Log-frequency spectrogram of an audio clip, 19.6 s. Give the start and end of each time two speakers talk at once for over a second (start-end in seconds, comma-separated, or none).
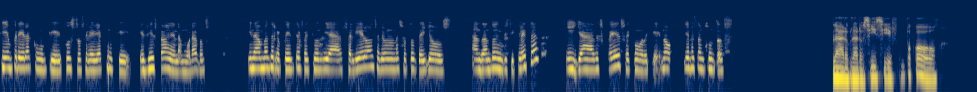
none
